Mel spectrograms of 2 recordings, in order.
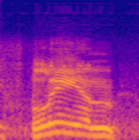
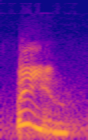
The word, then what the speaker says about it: Finn: of these boys, Huckleberry Flynn, was an idler, a useless loafer. Finn! Finn! What was that? The idler, the useless loafer. He was Huckleberry Finn, not Flynn.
